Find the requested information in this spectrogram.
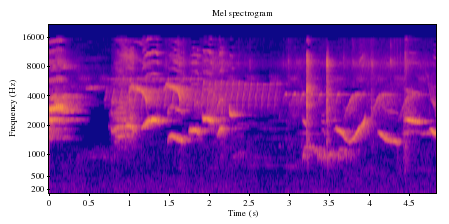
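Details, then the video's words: White-rumped shama song played as a lure for fighter birds, with ngekek and mbeset material; separated whistled phrases, clear slurred notes and short sharp bursts, broken by brief pauses. "PANCINGAN MURAIBATU AGAR FIGHTER GACOR PAGI SORE MALAM FUEL MATERI NGEKEK MBESET"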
